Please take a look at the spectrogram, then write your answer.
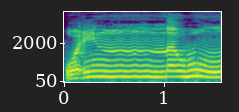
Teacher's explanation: ہا کے اوپر الٹا پیش ہے، ایک الف کے برابر کھینچ کر پڑھنا ہے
